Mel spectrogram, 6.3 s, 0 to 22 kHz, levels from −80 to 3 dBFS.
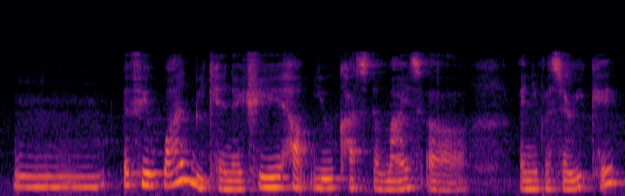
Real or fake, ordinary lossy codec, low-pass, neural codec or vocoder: real; none; 7.2 kHz; none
